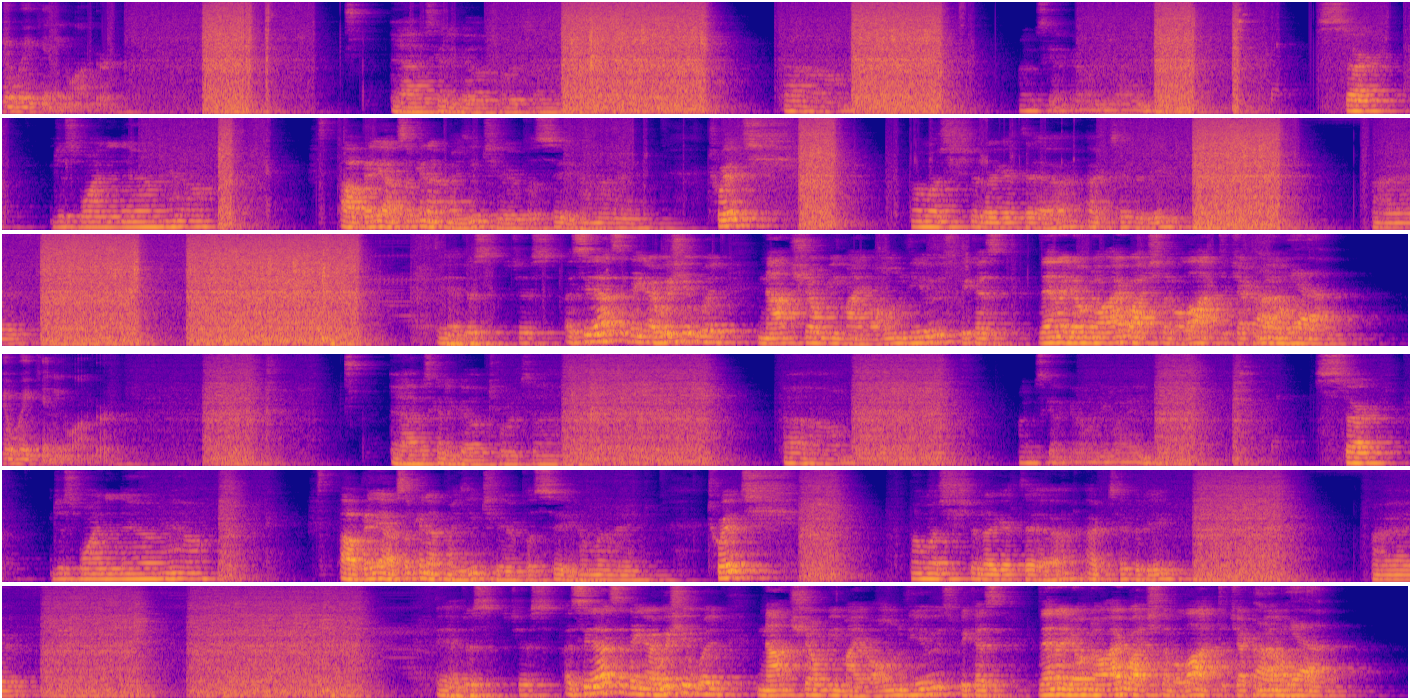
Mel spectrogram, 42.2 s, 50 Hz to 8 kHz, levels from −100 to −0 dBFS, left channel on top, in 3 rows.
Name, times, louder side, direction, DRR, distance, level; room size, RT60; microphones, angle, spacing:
voice 1, 0.0-1.2 40.6-41.5, right 1 dB, 25° right, 1 dB, 0.4 m, -28 dB
voice 2, 1.3-3.1 4.8-7.1 7.8-9.5 10.7-12.8 13.2-13.4 15.8-16.8 19.9-20.4 21.9-22.5 25.6-27.1 27.9-31.8 32.2-32.6, left 6 dB, 80° left, 9 dB, 0.3 m, -31 dB
voice 3, 3.9-5.6 7.8-8.5 10.2-11.5 13.1-13.7 14.6-16.2 17.5-20.5 21.1-22.0 23.2-25.8 27.8-28.4 32.5-35.4 35.7-38.1 38.5-41.1, right 2 dB, 90° right, -3 dB, 0.5 m, -27 dB
sound 1, 19.0-19.1 22.5-32.7, left 2 dB, 40° left, 0.6 m, -47 dB
5.2 x 2.8 x 2.5 m, 1.0 s
head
